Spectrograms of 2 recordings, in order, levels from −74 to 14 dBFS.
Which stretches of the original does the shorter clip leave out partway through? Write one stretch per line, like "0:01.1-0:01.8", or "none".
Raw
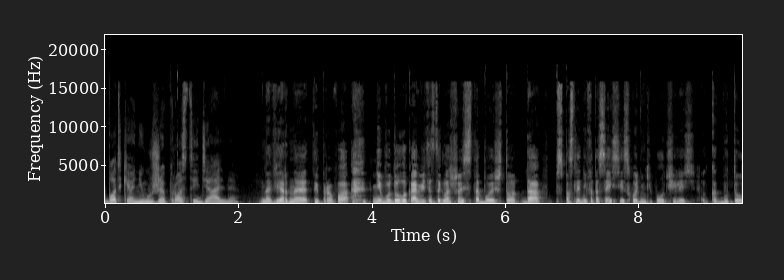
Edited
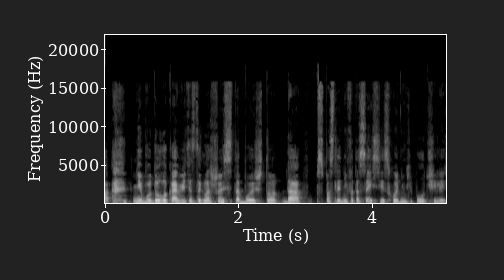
none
